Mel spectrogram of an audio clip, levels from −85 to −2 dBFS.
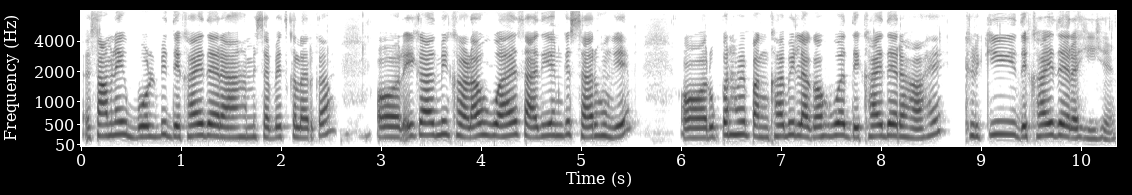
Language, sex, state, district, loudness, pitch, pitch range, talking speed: Hindi, female, Chhattisgarh, Bastar, -24 LUFS, 245 Hz, 225-265 Hz, 225 wpm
